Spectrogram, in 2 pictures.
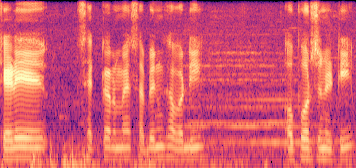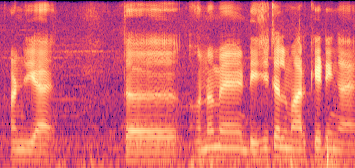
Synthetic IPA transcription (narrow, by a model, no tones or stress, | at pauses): kɐɦɪɽeseːk̚ʈəɾmẽsɐbʱɪnɪ̆kʰãːʋɐɗi | ɔːpɔːɾt͡ɕuːnɪʈipaɽ̃ɪ̃ɲd͡ʑiaːɦe | t̪ɐɦʊnəmẽɖɪd͡ʑɪʈəlmaːɾkeːʈɪ̃ŋɡaːɦe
